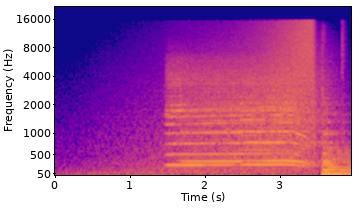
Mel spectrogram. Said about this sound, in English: Welcome aboard our vessel. I'll be your captain. Join me and my trusty ally, the cook, as we set sail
